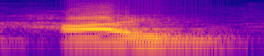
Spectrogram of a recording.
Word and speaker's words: high: Then हाई, HIGH, हाई, हमने GH को पढ़ा ही नहीं है।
